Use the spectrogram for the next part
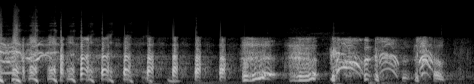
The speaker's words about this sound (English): I have a cough, but I don't think I have a virus.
